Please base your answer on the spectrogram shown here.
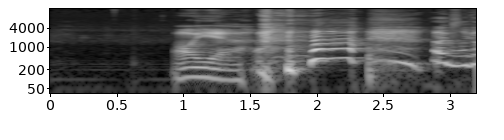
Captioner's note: laughs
